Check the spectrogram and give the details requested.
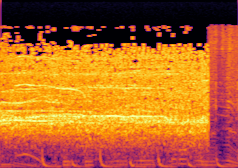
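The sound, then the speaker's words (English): A loud, dense burst of crowd cheering and applause for a remixer in the ISC, with scattered whoops and yells, sustained for about three seconds before cutting off abruptly. “We've got a remixer in the ISC, so give it an applause!”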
